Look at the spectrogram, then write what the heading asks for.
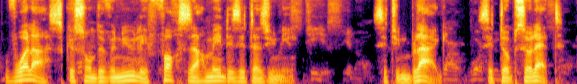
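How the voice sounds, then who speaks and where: A man's voice: fairly low pitch, animated, moderate pace, a little mellow. A man reading a translated voice-over of political and military commentary in a blunt, scornful, conversational way. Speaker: translated voice-over of an interview guest.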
